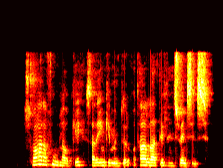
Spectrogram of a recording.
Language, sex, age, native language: Icelandic, female, 40-49, Icelandic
